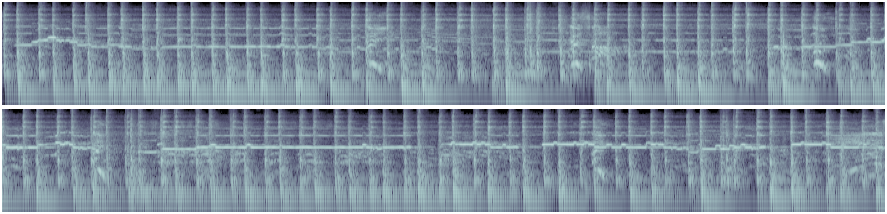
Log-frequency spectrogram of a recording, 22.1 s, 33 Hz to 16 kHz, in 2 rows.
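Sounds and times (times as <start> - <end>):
bamboo flute melody: 0.0 - 22.0
drum beat: 0.0 - 22.0
small hand cymbals: 1.0 - 15.4.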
